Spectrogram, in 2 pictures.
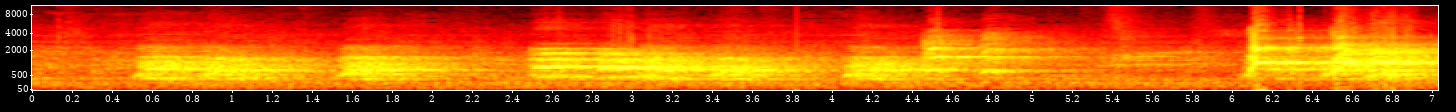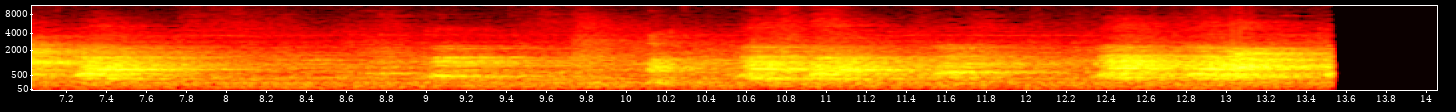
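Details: Dogs barking in a steady series of loud, harsh barks, roughly one burst every second, with a brief clatter midway.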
